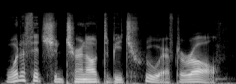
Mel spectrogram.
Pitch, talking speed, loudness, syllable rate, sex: 120 Hz, 280 wpm, -17 LUFS, 5.6 syllables/s, male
